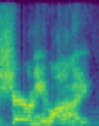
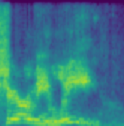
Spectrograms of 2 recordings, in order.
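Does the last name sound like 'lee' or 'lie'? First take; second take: lie; lee. First: The last name sounds like 'lie'. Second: The last name sounds like 'lee'. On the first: The speaker calls it wrong. "I thought it was" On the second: The speaker calls it right. "I only learned today that it's"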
